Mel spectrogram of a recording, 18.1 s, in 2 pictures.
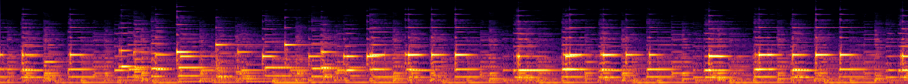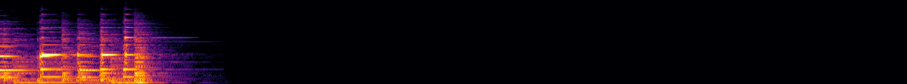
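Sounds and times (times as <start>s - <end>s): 
samba music: 0.0s - 11.0s.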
